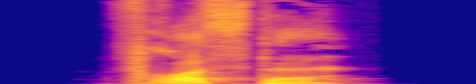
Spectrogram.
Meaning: dative singular of Frost
- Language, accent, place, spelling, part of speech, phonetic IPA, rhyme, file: German, Germany, Berlin, Froste, noun, [ˈfʁɔstə], -ɔstə, De-Froste.ogg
